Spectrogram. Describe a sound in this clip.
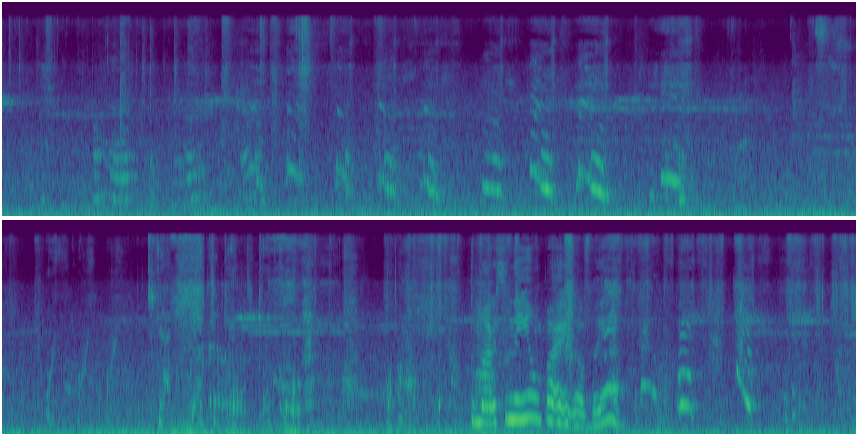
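A small dog whines and barks excitedly up at a tree.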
